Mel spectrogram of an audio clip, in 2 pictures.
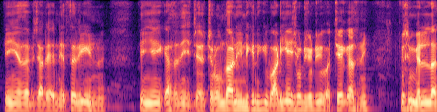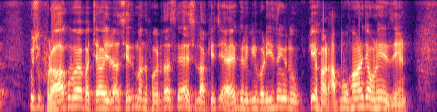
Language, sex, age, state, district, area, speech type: Dogri, male, 45-60, Jammu and Kashmir, Samba, rural, spontaneous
